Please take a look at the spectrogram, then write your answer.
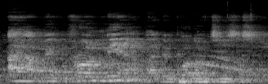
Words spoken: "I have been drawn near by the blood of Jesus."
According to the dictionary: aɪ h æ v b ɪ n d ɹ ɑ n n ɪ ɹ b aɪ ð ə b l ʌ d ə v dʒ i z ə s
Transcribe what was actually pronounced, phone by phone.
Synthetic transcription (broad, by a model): aɪ h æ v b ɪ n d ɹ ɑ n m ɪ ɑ b aɪ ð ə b ɔ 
